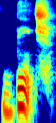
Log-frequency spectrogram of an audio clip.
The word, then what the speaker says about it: beach: That's very important to pronounce beach correctly. If you pronounce that E like an I, you're saying a different word.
